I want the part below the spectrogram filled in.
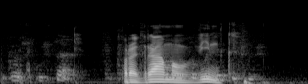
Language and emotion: Russian, neutral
